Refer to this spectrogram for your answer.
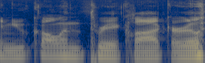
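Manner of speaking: put-on crying, tearful pleading tone. Retelling own words to a manager: imitating own crying. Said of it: "So I'm just up there crying to my manager".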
